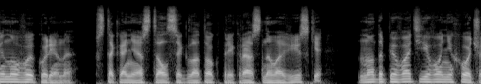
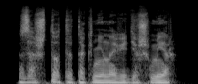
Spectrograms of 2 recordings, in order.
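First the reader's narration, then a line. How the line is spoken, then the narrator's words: Whisper. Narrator (Russian): прошептала Шанти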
